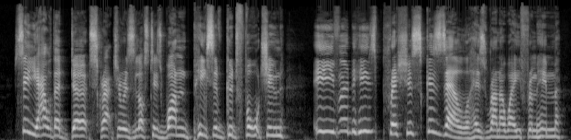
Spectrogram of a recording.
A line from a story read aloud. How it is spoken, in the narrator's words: The villagers mocked him, saying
